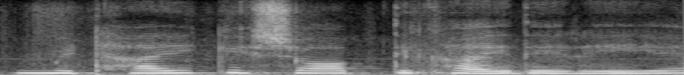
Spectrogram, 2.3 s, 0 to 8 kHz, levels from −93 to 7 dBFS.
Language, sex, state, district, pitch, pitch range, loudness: Hindi, female, Uttar Pradesh, Hamirpur, 245 Hz, 225-250 Hz, -13 LUFS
